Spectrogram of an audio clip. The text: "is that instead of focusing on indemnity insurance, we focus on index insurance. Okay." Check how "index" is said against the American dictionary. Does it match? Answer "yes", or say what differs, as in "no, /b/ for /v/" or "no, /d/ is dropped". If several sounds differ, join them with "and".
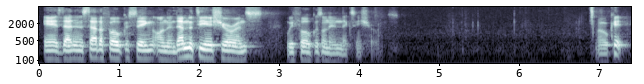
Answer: yes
